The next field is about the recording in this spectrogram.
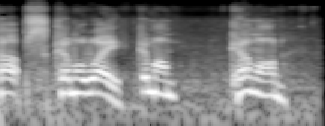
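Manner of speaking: stern, no-nonsense voice. Calling the dog away from the pond water, in a serious voice. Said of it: "That's my serious voice".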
